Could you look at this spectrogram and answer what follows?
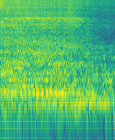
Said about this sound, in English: All right, a car is driven by.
